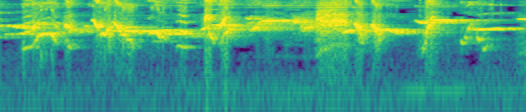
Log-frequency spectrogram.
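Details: Fighting Oriental magpie-robin with its tail open pours out a dense tangle of sweet whistles and buzzy, scratchy trills without a pause.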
